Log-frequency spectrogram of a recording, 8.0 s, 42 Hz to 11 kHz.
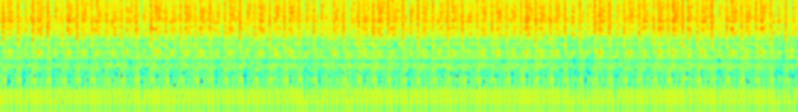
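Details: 1973 GMC 432 cu in V6, first run after about 5 years sitting: deep, even, steady idle with a regular low beat and no misses or knocks; no smoke once warmed up; normal idle.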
